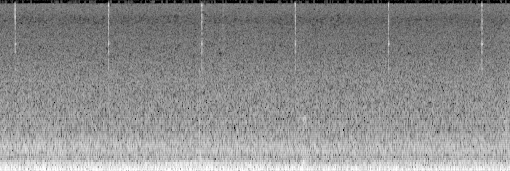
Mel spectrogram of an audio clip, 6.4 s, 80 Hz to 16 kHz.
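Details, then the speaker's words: Electric fence rewired with the bottom wire grounded and the middle and top wires live: faint sharp ticks about every 1.2 seconds over a low hum outdoors. The clicking comes from the little switch at the fence box. Clicking from the fence switch, cause unclear. "that little clicking sound? That's coming from the box right there. But, not the box, the little switch, you know?"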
